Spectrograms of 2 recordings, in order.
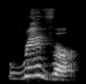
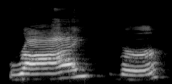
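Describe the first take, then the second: First: The first vowel is a short i sound. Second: The first vowel is a long i sound. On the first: The speaker calls it right. "So if I shorten that I" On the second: The speaker calls it wrong. "following the rules, have a long sound"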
